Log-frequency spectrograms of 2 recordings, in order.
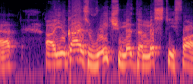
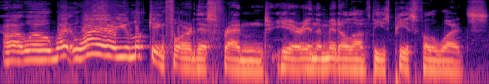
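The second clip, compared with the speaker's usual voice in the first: put-on old woman's questioning, pitch sinking at the end; old lady; 4 semitones lower than usual. Old lady asks why they seek a friend, old lady voice. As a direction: question them as an old hut dweller. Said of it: "this old lady comes out".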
